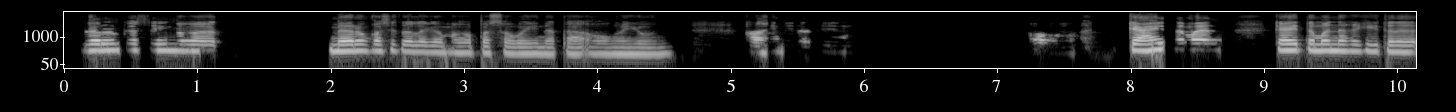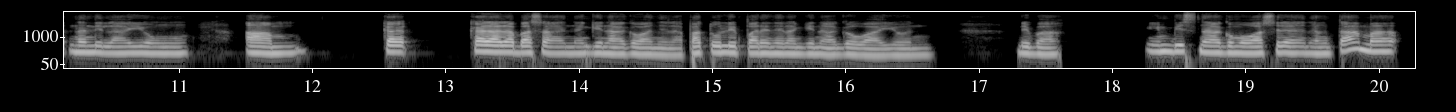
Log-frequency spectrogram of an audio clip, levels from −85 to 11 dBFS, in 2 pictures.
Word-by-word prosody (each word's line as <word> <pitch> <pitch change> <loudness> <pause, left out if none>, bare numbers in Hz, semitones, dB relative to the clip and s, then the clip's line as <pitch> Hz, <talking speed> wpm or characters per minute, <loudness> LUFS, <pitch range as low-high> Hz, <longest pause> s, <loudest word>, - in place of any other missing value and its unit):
Meron 235 +1 +5
kasing 240 -1 -3
mga, 225 -1 +2 1.0
meron 220 +1 +6
kasi 225 +1 -1
talagang 200 -2 -2
mga 185 0 -5
pasaway 170 -2 -4
na 165 -1 -5
tao 165 0 -6
ngayon 160 0 -6 0.5
kahit 185 -2 0
hindi 210 +3 -20
natin 305 -1 -14 1.5
Oo, - - -4 0.5
kahit 240 +2 +8
naman 255 0 +5 0.5
kahit 240 0 +6
naman 230 0 +4
nakikita 220 -1 -2
nil 200 0 +1
na 200 - +1
nila 180 -2 -2
yung, 175 0 -3 0.4
um, 180 -2 +4 0.8
ka 200 -2 +4 0.5
kalalabasan 195 -4 +4
ng 175 +1 -5
ginagawa 165 -2 -1
nila 145 -1 -5
patuloy 190 +1 0
pa 180 -1 -1
rin 175 -1 -1
nilang 170 -1 -2
ginagawa 150 -3 -3
yun, 145 +1 -7 0.6
'di 175 - -1
ba? 160 -1 -3 0.6
Imbes 210 0 -1
na 190 -1 +2
gumawa 180 -1 +1
sila 185 -1 -1
ng 170 0 -4
tama 215 -2 +1
185 Hz, 130 wpm, -24 LUFS, 170-215 Hz, 1.5 s, kahit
